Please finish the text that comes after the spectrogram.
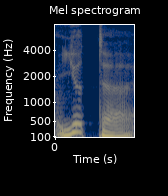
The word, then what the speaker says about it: Jute: Now the character formerly known as Mutt is Jute, or Jutta as he pronounces it with a newfound Scandinavian inflection, and Jute is Mutt.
